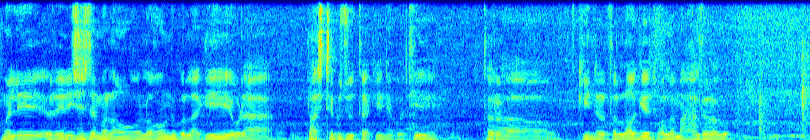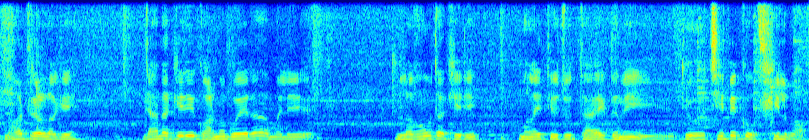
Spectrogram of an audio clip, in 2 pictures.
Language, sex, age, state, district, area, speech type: Nepali, male, 60+, West Bengal, Darjeeling, rural, spontaneous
